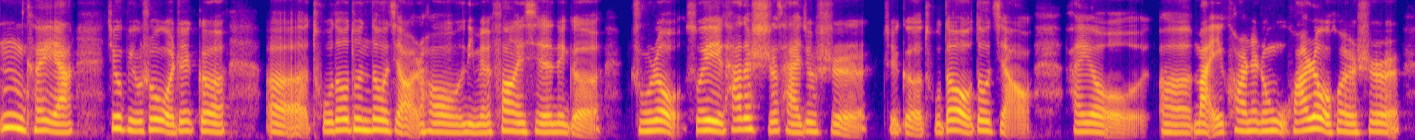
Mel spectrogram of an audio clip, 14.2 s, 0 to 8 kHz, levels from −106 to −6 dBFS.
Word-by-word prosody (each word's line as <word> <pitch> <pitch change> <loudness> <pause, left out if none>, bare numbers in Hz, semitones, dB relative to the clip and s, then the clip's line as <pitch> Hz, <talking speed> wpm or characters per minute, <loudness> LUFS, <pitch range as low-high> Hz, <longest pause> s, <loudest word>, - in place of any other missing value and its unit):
嗯， 270 -1 +4
可 220 0 -1
以 210 - +1
呀。 180 0 +3 0.3
就 260 -1 +2
比 225 -2 -3
如 200 0 0
说 230 +2 +1
我 180 -5 +2
这 205 +2 -2
个， 195 -4 0 0.4
呃， - - -1
土 195 0 -5
豆 225 +2 +3
炖 225 -1 +2
豆 225 -1 +3
角， 195 -2 0
然 180 - -2
后 185 -3 -1
里 175 -1 -1
面 175 +2 -1
放 205 0 +2
一 - - +1
些 180 -1 -1
那 180 -1 -1
个 - - -3 0.3
猪 205 -1 -3
肉， 210 -2 +3
所 220 0 -1
以 205 -3 +6
它 230 +5 -1
的 240 +1 +3
食 200 -4 -2
材 180 -4 -1
就 195 +1 -2
是 185 - -4
这 - - -8
个 120 - -3
土 175 - -9
豆、 215 -3 +3
豆 210 +1 0
角， 185 - -4 0.3
还 190 -1 -4
有， 185 - -1 0.3
呃， 170 -2 -2
买 185 0 +4
一 170 - -1
块 210 +3 -4
儿 200 - +3
那 210 0 -1
种 205 +1 0
五 195 - -2
花 205 +1 +1
肉， 240 -6 +6
或 195 +1 -2
者 180 -1 +1
是， 190 0 -2
200 Hz, 240 characters per minute, -20 LUFS, 180-215 Hz, 0.4 s, 以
